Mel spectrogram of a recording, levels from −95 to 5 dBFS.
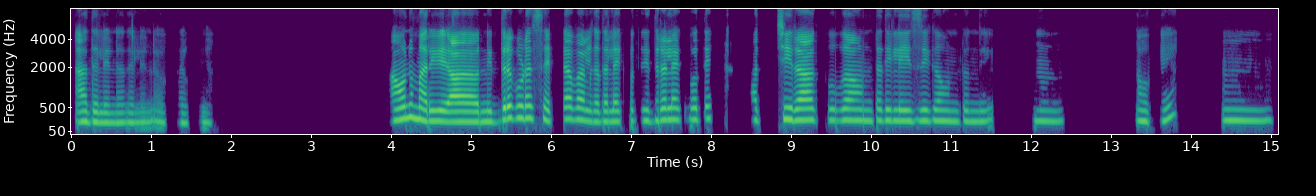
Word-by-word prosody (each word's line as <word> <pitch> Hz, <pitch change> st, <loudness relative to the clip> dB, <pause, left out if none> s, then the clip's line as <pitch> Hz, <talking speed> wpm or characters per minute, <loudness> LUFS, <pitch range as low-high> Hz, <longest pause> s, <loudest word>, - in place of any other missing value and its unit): అదేలేండి. 190 Hz, -2 st, -2 dB
అదేలేండి. 195 Hz, +2 st, -6 dB
Okay. 190 Hz, 0 st, -18 dB
Okay. 190 Hz, +2 st, -13 dB, 2.3 s
అవును. 255 Hz, +5 st, +5 dB
మరీ 215 Hz, -2 st, +5 dB, 0.3 s
ఆహ్, 205 Hz, 0 st, +6 dB
నిద్ర 205 Hz, +5 st, +3 dB
గూడా 270 Hz, 0 st, +3 dB
సెట్టవ్వాలి 240 Hz, -1 st, 0 dB
గదా! 205 Hz, +1 st, -2 dB
లేకపోతే, 220 Hz, +1 st, -7 dB
నిద్ర 225 Hz, +1 st, -3 dB
లేకపోతే, 245 Hz, +1 st, -4 dB, 0.6 s
అది 230 Hz, -, -7 dB, 0.2 s
చిరాకుగా 235 Hz, -1 st, +3 dB, 0.2 s
ఉంటది, 225 Hz, +1 st, -3 dB
లేజీ‌గా 220 Hz, 0 st, -1 dB
ఉంటుంది. 210 Hz, 0 st, -6 dB, 0.6 s
హ్మ్. 215 Hz, -1 st, -6 dB, 1.1 s
ఓకే. 220 Hz, +3 st, -7 dB, 0.7 s
హ్మ్. 225 Hz, -1 st, -4 dB
220 Hz, 85 wpm, -22 LUFS, 205-230 Hz, 2.3 s, ఆహ్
